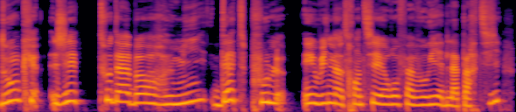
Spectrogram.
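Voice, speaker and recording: A woman's voice: high-pitched, moderate pace, dry recording. Bubbly young woman, dry close sound. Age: young adult. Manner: chatty, enthusiastic, laughs often. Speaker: host. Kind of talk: casual film and series recommendations.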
